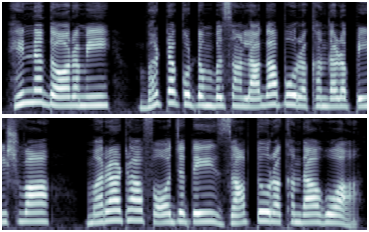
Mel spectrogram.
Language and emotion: Sindhi, neutral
